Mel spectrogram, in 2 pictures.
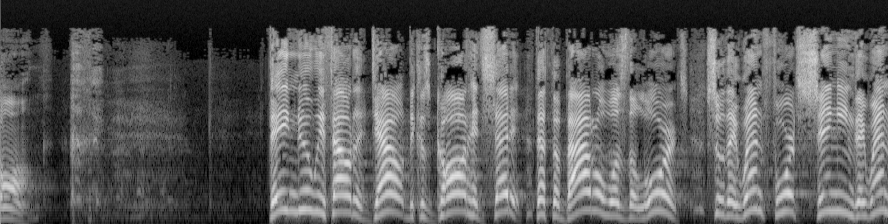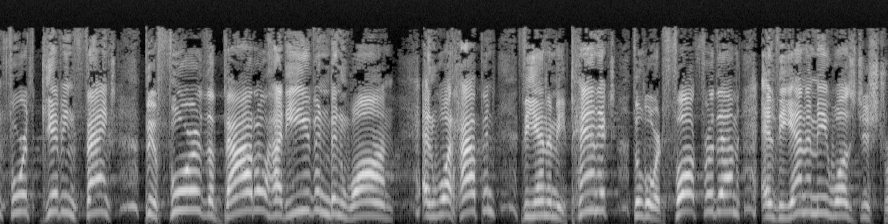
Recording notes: preached in the first session at our Leaders Retreat on May 5, 2023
